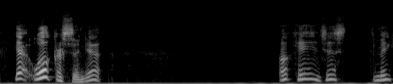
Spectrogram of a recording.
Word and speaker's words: Wilkerson: Yeah, Wilkerson.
